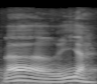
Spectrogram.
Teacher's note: La ghiyah, ghi tidak perlu terlalu tebal, la ghi tidak, tapi la ghiyah karena ghainnya berharokat kasrah, tafkhimnya nisbi atau berkurang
